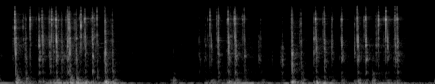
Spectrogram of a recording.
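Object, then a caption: Plastic mechanical keyboard keys. A compact RGB-backlit mechanical keyboard with plastic keycaps and a hollow case is typed on continuously with the fingertips of both hands. Rapid, bright, clacky key presses come in two bursts separated by a short pause near the middle, each strike dying away almost instantly over a low hollow thump from the case.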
